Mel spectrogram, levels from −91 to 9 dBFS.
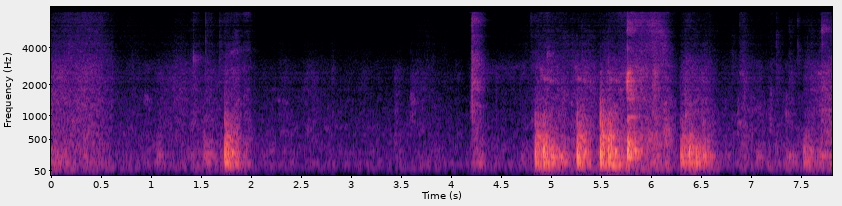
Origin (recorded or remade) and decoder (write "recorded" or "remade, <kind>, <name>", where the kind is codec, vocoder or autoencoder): remade, autoencoder, DAC-VAE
